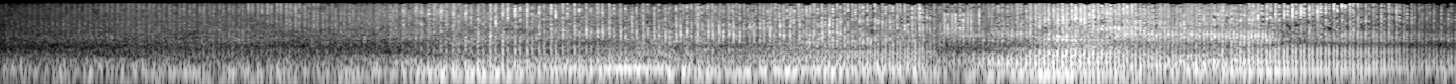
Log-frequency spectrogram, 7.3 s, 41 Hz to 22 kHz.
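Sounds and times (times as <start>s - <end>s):
Harley-Davidson motorcycle engines roaring: 0.0s - 7.2s.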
